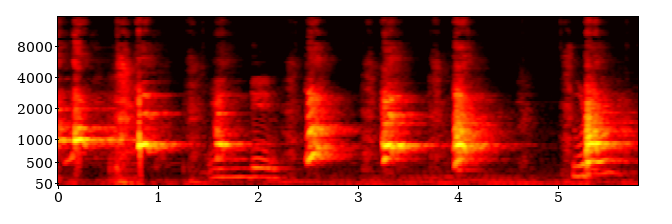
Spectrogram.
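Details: Pomeranian puppy barking at home in a series of sharp, high yapping barks, about six spaced through the stretch, while a woman talks to it in Malayalam between barks.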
